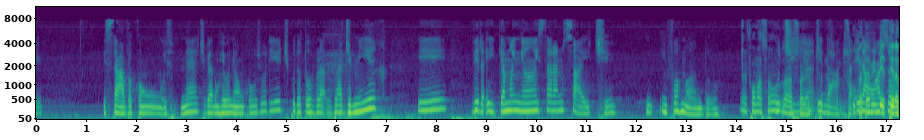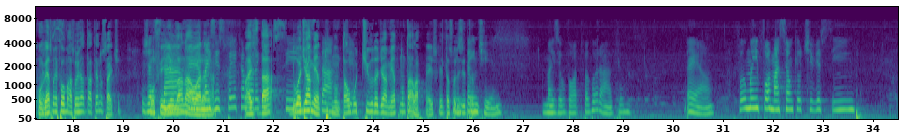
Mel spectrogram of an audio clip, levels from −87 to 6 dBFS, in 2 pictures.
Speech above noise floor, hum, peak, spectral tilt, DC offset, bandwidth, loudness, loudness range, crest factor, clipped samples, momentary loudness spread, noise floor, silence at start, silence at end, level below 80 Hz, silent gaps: 30 dB; none; 0 dBFS; -8 dB/octave; under 0.1%; 8 kHz; -19 LUFS; 10 LU; 18 dB; under 0.1%; 16 LU; -48 dBFS; 0 s; 0.7 s; -32 dBFS; none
